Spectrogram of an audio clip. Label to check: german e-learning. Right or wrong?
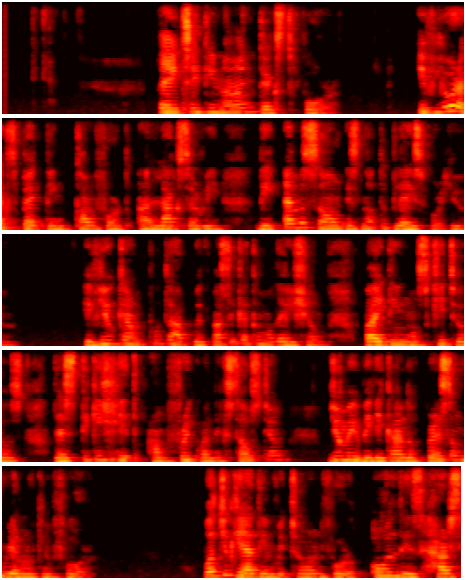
Wrong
